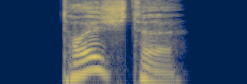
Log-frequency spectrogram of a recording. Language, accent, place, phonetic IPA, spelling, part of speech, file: German, Germany, Berlin, [ˈtɔɪ̯ʃtə], täuschte, verb, De-täuschte.ogg
- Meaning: inflection of täuschen: 1. first/third-person singular preterite 2. first/third-person singular subjunctive II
